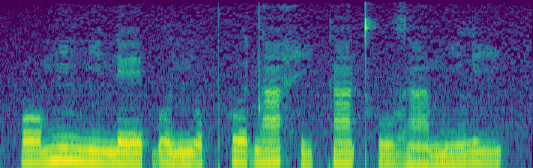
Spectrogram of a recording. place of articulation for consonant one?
labial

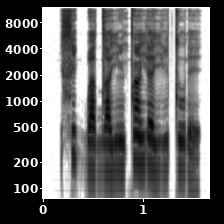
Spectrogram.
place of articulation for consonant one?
alveolar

